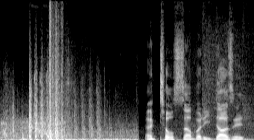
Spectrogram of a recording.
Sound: gun firing

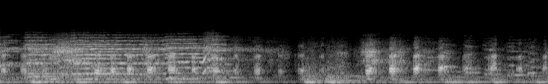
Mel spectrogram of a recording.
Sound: laughing

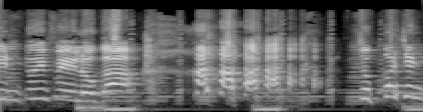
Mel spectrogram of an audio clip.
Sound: laughing

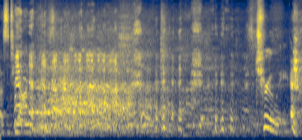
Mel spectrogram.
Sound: crowd giggling

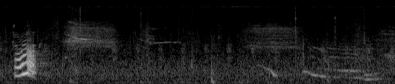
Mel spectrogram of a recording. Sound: howling

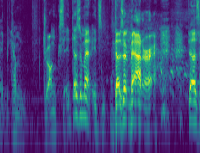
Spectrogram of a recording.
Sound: some chuckles

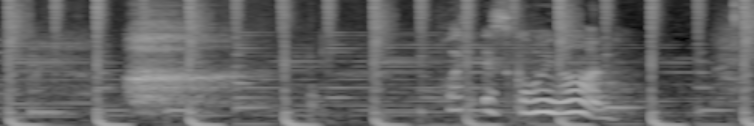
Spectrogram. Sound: sighs

